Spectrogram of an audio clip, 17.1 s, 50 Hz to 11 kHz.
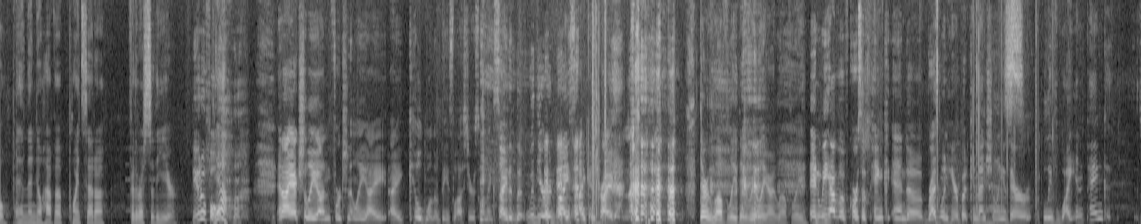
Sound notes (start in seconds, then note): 9.1 laughs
